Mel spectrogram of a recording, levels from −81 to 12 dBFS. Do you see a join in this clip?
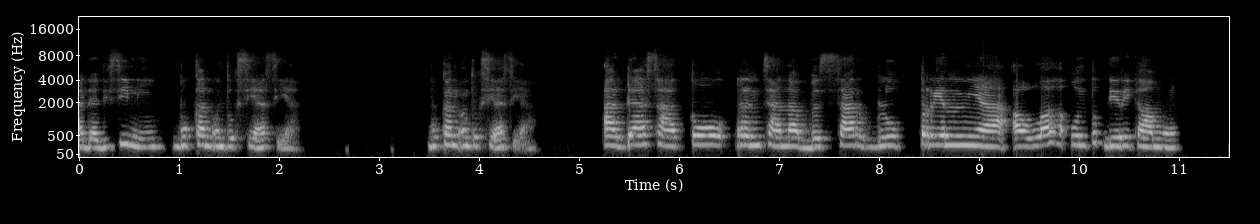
no; 0 cuts

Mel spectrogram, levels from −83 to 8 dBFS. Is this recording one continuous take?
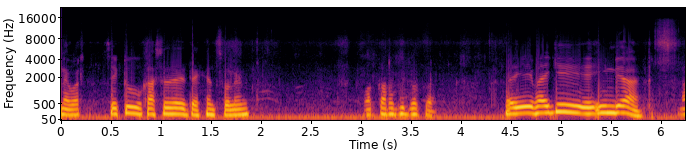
yes; 0 cuts

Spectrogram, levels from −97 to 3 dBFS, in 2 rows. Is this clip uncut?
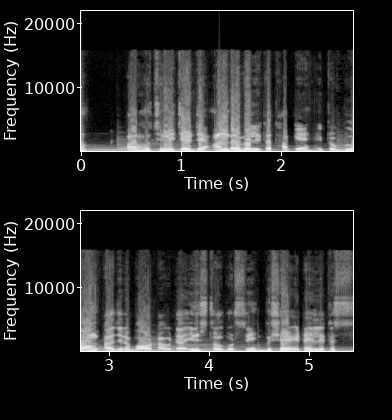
no; 1 cut; at 4.5 s

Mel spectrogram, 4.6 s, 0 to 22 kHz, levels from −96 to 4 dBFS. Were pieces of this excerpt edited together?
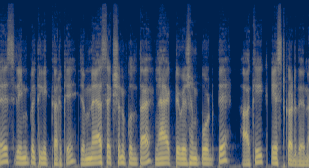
no; 0 cuts

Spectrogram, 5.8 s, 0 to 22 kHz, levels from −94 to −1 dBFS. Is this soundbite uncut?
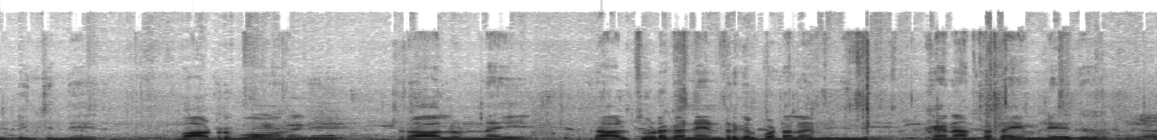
yes; 0 cuts

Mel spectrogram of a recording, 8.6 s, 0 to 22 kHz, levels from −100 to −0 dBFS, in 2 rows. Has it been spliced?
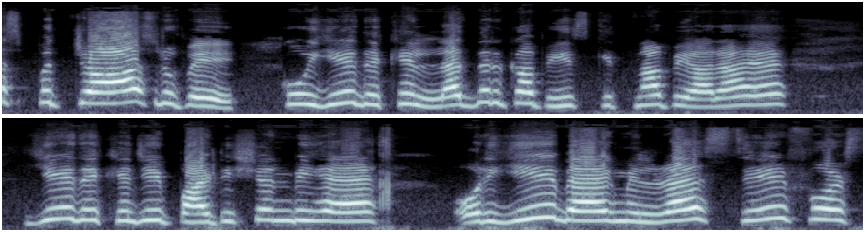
yes; 1 cut; at 1.4 s

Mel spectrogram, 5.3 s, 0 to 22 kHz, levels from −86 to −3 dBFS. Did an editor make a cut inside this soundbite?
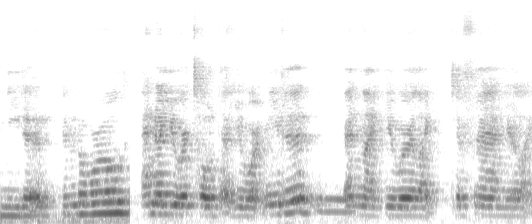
yes; 1 cut; at 1.4 s

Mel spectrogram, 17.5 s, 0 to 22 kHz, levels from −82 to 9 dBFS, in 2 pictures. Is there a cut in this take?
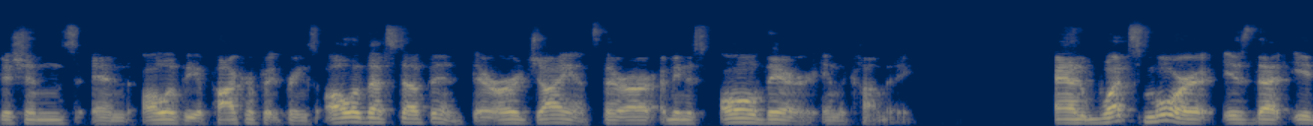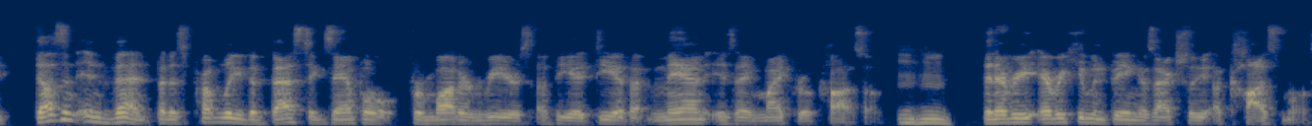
no; 0 cuts

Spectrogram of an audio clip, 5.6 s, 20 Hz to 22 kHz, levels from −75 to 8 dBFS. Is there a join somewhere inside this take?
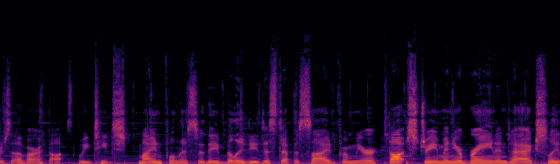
yes; 2 cuts; at 0.8 s, 3.8 s

